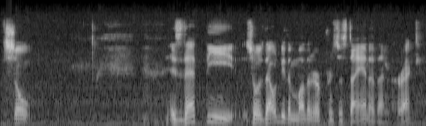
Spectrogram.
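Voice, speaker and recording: A man's voice: medium pitch, slow pace, a bit bright, a little hiss or hum, rough recording. A man from Michigan hosting a game stream, easygoing, laughing easily and reading chat aloud. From Michigan, USA. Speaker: streamer host. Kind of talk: casual gaming chat.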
